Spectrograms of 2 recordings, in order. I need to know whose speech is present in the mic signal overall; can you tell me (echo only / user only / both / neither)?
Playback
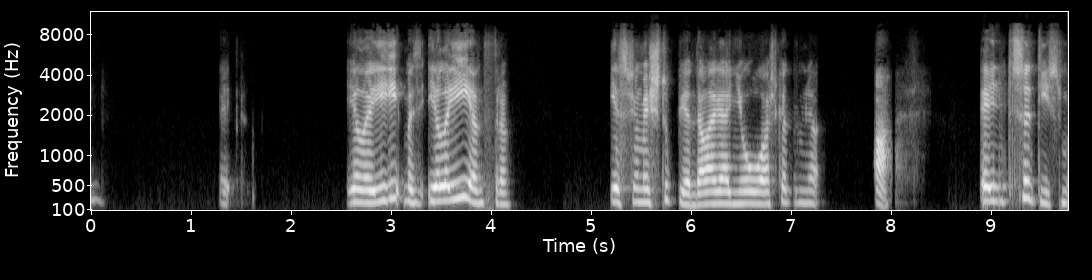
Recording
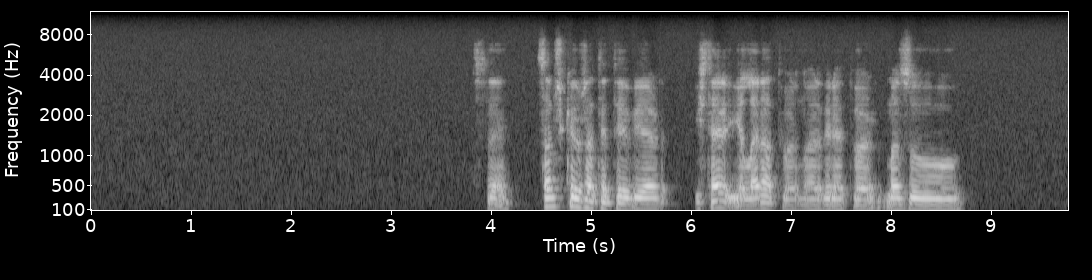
user only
